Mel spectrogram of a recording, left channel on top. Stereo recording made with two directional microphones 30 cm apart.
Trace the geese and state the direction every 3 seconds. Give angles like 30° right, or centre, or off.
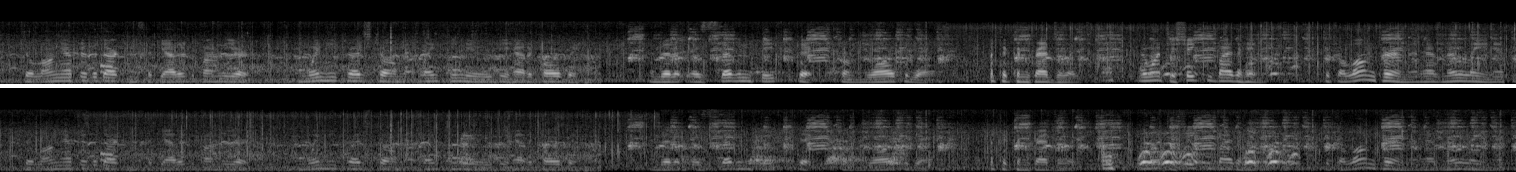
20° left, 10° left, centre, 10° right, 20° right.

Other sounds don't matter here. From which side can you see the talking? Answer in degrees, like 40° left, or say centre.
60° left.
